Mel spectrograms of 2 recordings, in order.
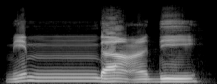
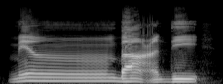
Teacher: Yang pertama ada yang membaca bibir rapat. Mim ba'di. Ada yang membaca satu lagi bibir tak rapat.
